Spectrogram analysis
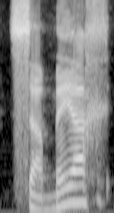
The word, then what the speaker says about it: Sameach: And of course you know the third syllable is ach. Mitsuyan. Can you put the word together? You'll make me very happy if you can read this word. The word is Sameach is correct.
